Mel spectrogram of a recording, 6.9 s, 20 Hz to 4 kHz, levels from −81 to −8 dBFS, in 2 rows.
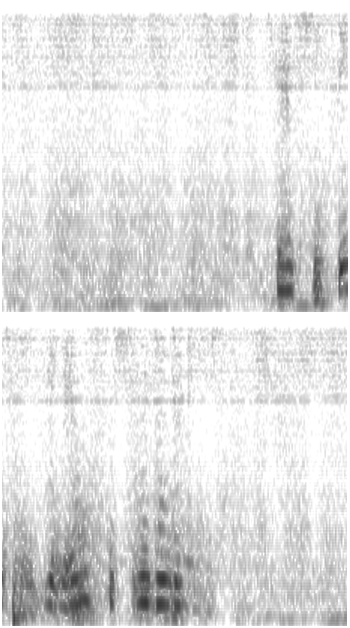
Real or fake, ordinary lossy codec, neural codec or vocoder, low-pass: fake; none; codec, 44.1 kHz, 0.9 kbps, DAC; 3.6 kHz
